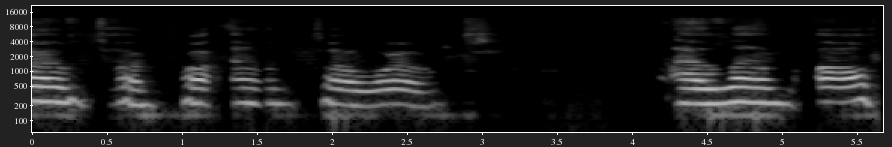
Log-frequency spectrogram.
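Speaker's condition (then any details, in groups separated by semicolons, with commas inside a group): ALS; diagnosed almost five years ago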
